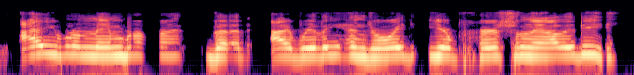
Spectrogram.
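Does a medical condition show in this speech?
Yes: facial paralysis from hydrocephalus.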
